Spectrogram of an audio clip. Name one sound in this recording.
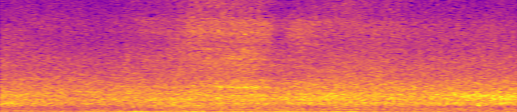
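A motorbike engine hums as it passes.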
